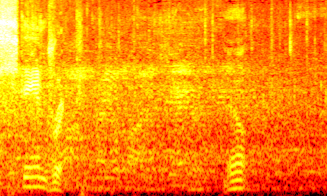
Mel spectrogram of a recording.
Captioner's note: pa announcement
